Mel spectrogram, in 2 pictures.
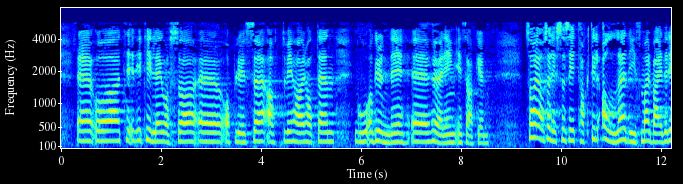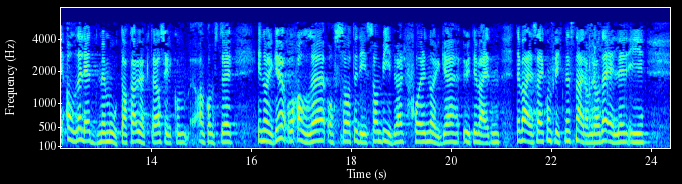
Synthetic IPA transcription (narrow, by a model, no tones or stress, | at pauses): ɔ | ɪt̪ʰɪlːɛɡɔsɔ | ɔpːlyːsəʔɑt̪ʋɪɦɑɾɦɑt̪ːɛnɡuːɔɡɾʉnd̪ɪɦøːɾɪŋɪsɑːkən | sɔhɑɾjæɪɔsːɔlʏst̪ʰɪlɔsiːt̪ʰɑkːt̪ʰɪlɑlːəd̪ɪsɔmɑɾbæɪd̪əɾɪʔɑlːəlɛd̪ːmɛmuːt̪ʰːɑːkɑøːkt̪əɑsyːlkɑ̰ŋkɔmst̪əɾ | ɪnɔɾɡəʔɔʔɑlːəʔɔsɔt̪ʰɪld̪ɪsɔmbiːd̪ɾɑːɾfɔɾnɔɾɡəʉːt̪əɪʋæɾd̪nd̪̥ɛʋæːɾəsæɪɪkʊnflɪkt̪ənəsnæːɾɔmɾoːd̪əɛlːəɾɪ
